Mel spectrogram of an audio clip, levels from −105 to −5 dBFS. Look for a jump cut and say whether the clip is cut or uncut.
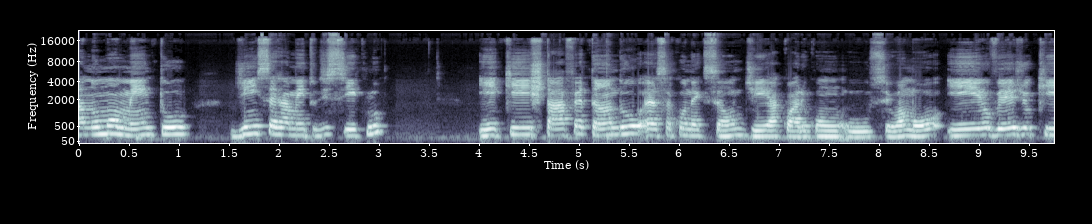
uncut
